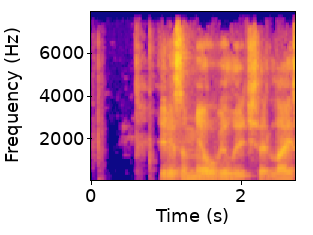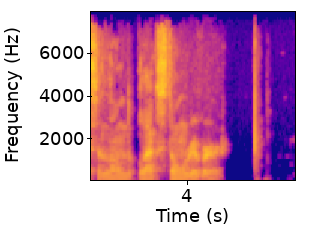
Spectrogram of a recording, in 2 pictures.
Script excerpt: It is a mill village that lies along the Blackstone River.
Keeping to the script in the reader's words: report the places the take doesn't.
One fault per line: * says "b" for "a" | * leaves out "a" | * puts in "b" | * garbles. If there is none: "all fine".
all fine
